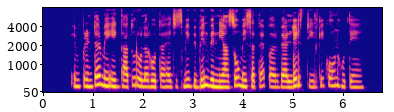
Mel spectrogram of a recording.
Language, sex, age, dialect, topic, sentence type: Hindi, female, 25-30, Hindustani Malvi Khadi Boli, agriculture, statement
